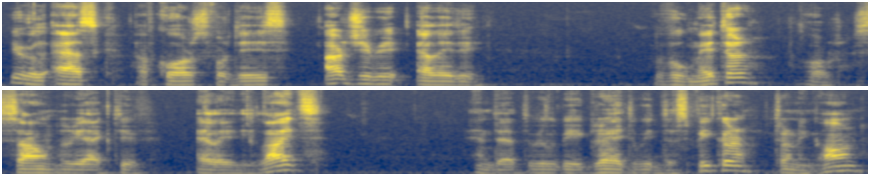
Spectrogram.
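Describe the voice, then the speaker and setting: A man with a fairly low voice and a non-native English accent talks through a gadget demonstration. His delivery is very slow and casual, broken into short phrases with pauses between them. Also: animated. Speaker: gadget review host. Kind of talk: casual hands-on unboxing and product demo talk.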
